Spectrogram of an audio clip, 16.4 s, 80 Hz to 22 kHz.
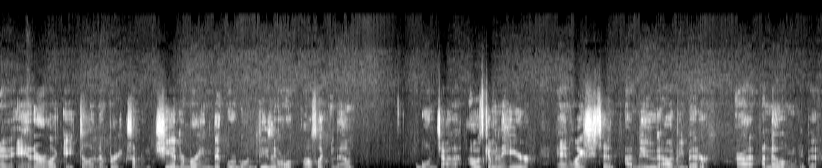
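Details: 38-year-old man with spinocerebellar ataxia type 1, found at 33, affecting walking, vision, writing and speech; he still sounds a little slurry, though his speech reportedly improved after stem cell treatment: mild ataxic dysarthria.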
